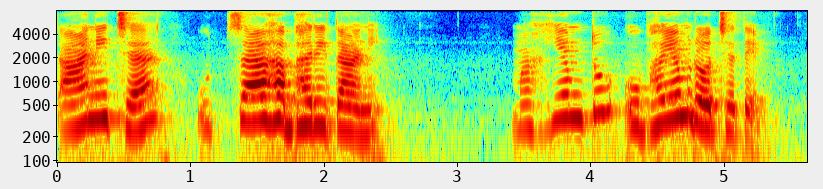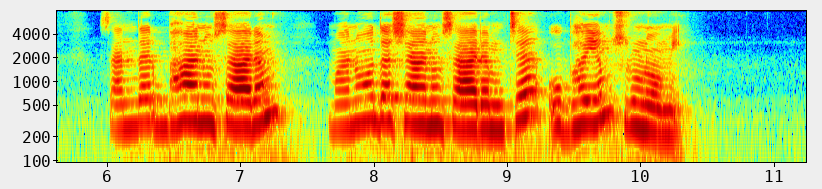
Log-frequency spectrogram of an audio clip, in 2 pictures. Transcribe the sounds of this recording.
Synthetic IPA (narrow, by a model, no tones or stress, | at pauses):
t̪aːnit͡ʃɐut̪saːɦɐbʱɐɾit̪aːni | mɐɦjɐmt̪uubʱɐjɐmɾoːt͡ʃʰɐt̪ḛː | sɐnd̪ɐɾbʱaːnusaːɾɐmː | ɐnoːd̪ɐʃaːnusaːɾɐmt͡ʃɐubʱɐjɐmʃɾuɳoːmḭ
